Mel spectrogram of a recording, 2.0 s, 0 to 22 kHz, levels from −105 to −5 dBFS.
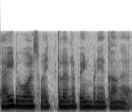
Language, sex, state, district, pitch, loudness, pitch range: Tamil, male, Tamil Nadu, Nilgiris, 140 Hz, -14 LUFS, 135-145 Hz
